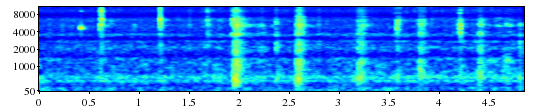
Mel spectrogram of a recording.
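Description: Close-miked eating sounds: chewing with wet clicks and crunches about twice a second, the loudest pair about two seconds in.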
